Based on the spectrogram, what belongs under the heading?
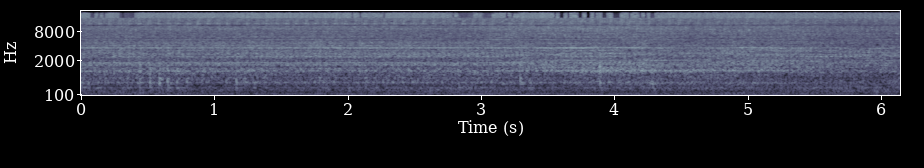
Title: Honda CR-V Mk5 Hybrid Knocking/Rattle Noise at Cold Start – Cause?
